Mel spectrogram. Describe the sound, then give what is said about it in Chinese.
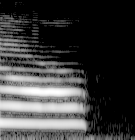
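A voice imitates a cat with a single drawn-out meow, held at a steady mid pitch for nearly a second and then cut off, followed by silence. “第二天、第三天，猫都走到白猫的身边，说：“ 喵”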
